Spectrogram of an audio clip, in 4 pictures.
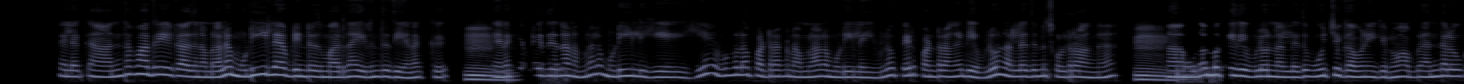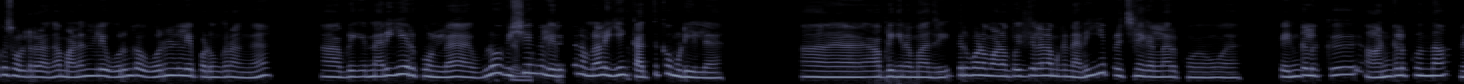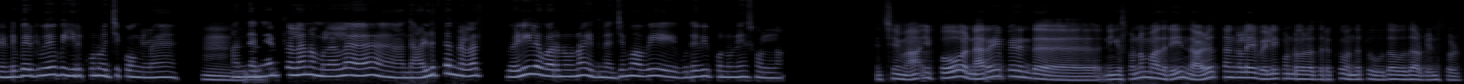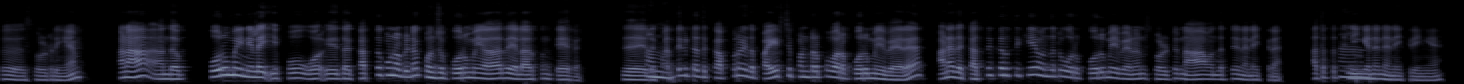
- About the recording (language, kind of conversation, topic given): Tamil, podcast, தியானத்தின் போது வரும் எதிர்மறை எண்ணங்களை நீங்கள் எப்படிக் கையாள்கிறீர்கள்?
- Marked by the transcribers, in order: other noise; horn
